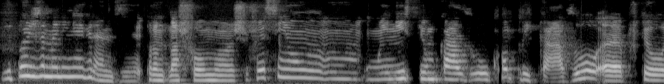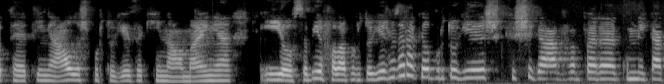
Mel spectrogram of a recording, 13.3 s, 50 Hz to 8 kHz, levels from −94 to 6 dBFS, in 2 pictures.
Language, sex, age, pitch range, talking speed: Portuguese, female, 20-39, 180-255 Hz, 170 wpm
